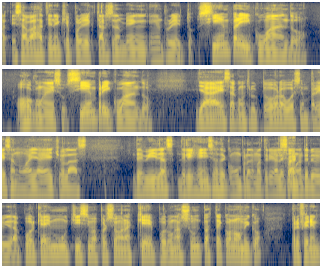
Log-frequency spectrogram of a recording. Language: Spanish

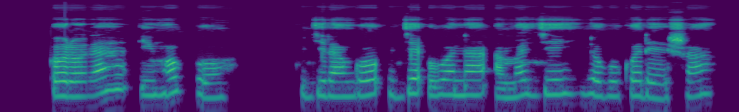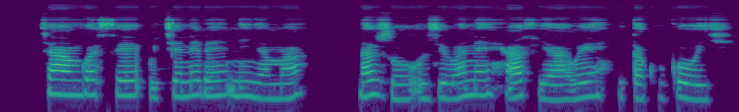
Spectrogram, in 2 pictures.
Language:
Kinyarwanda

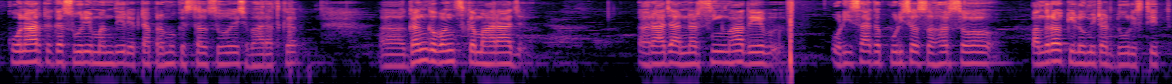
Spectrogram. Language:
Maithili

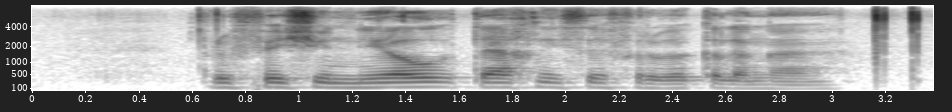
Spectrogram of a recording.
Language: Afrikaans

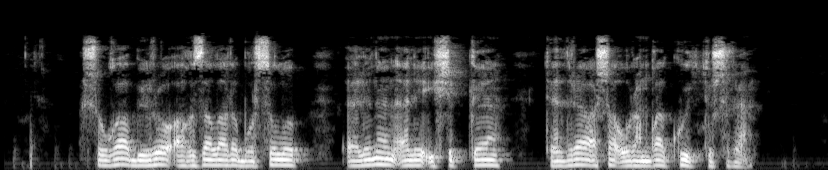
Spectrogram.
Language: Bashkir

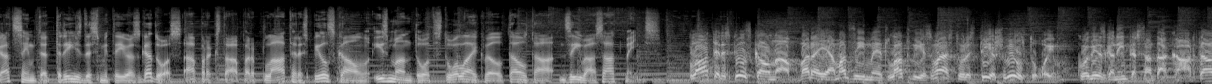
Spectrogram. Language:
Latvian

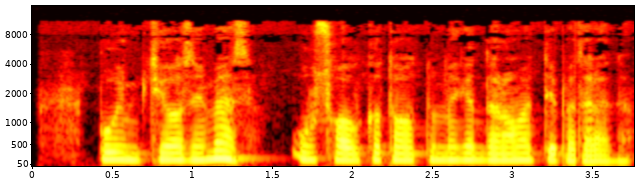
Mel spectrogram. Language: Uzbek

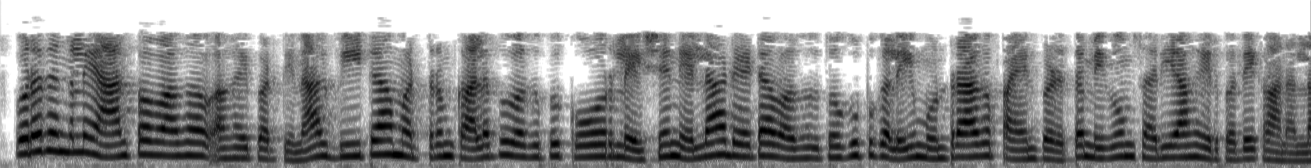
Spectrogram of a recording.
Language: Tamil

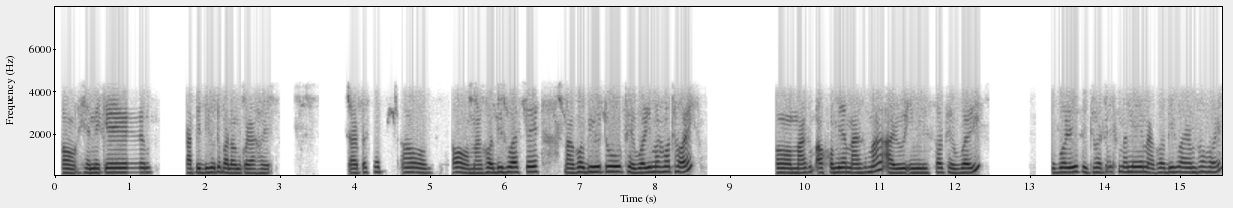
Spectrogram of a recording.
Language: Assamese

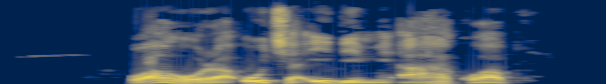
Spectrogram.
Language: Taita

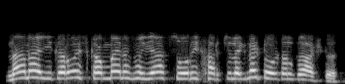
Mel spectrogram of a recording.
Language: Kashmiri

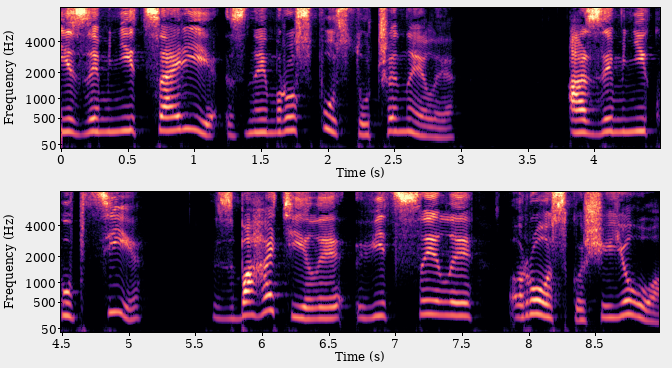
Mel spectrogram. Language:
Ukrainian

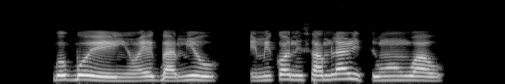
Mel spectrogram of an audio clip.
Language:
Yoruba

